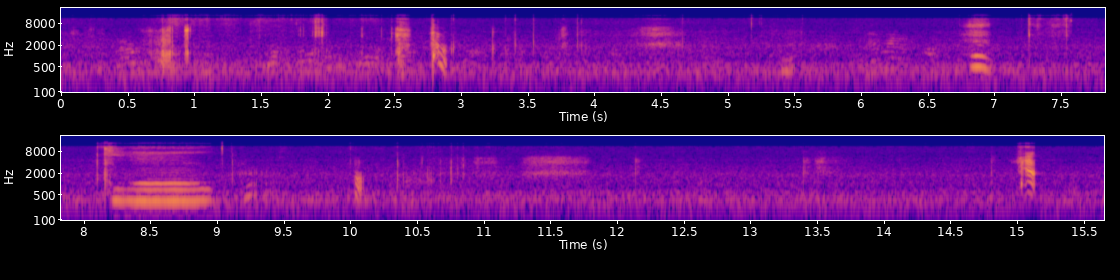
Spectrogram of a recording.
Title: Hiccups!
